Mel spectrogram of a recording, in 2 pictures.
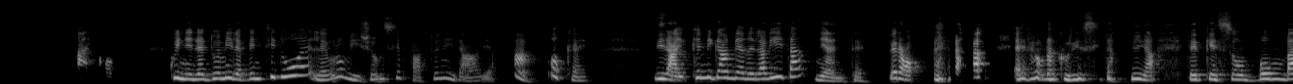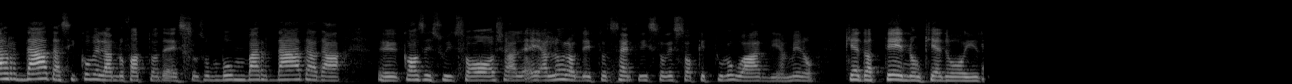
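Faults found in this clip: No audible faults found.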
